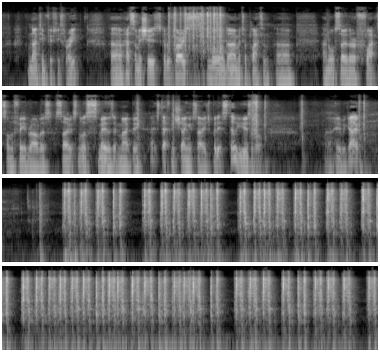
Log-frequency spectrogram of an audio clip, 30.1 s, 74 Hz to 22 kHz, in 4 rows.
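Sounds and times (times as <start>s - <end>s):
typewriter keys clacking: 3.3s - 4.5s, 16.2s - 30.0s.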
